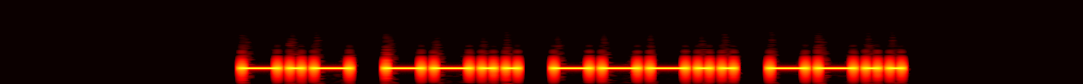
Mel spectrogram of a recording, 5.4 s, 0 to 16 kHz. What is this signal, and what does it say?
Morse code, heard as a keyed tone, about 20 wpm, 700 Hz. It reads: KZ8Z
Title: USA Call Signs - 6x Character Spacing - 20wpm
